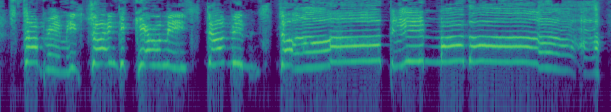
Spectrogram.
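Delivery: shrieking terror, very high; screeching. A narrator's reading. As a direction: scream for rescue, stretching the last words. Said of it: "she was screeching".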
